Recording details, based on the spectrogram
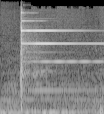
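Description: A single bright bell ding rings out sharply at the start, its metallic tone lingering and slowly fading over a quiet background with no talking.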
